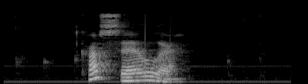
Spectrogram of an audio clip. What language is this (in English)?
Latvian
